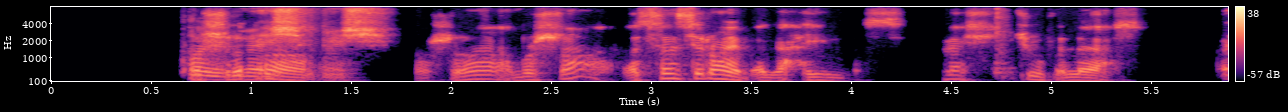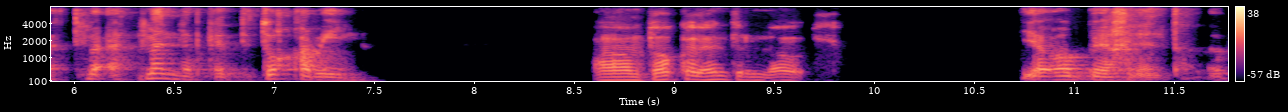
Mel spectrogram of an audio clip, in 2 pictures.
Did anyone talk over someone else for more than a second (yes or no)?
no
